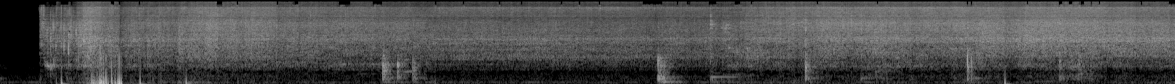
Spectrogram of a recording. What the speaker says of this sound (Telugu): ఆయిల్ వేడయ్యాక ఆనియన్ వేసాను.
